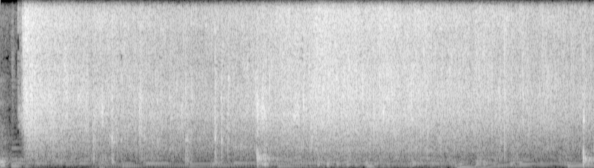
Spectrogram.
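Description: Sliced shallots dropped into hot oil in a wok, starting a loud sizzle just after the start that goes on steadily as they fry. A perforated metal spatula stirs them, with a few sharp scrapes against the wok.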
